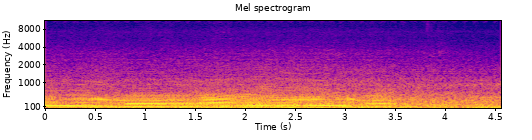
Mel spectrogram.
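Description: A car engine drones steadily.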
